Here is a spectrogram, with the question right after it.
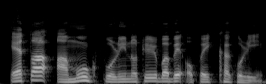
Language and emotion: Assamese, neutral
